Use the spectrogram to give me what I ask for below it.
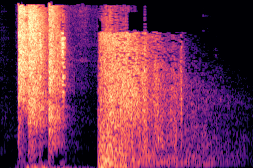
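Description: A gunshot sound effect: two loud, sharp blasts. The second one booms and decays slowly into a long fading rumble.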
